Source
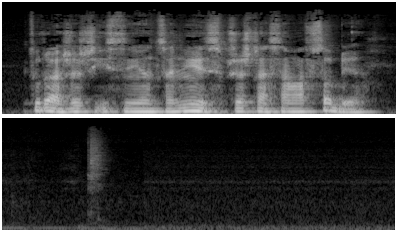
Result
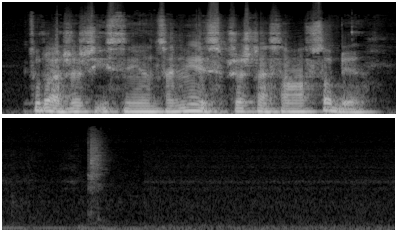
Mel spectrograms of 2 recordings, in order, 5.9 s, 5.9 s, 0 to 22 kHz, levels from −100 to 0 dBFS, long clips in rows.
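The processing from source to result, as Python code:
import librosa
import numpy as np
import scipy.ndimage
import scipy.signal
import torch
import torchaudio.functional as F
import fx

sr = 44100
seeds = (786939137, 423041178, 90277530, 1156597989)

y = fx.high_shelf(x, sr, hz=10000.0, db=-9.5, at=(1.62, 2.45))
y = 10.0 ** (-23.5 / 20.0) * np.tanh(y / 10.0 ** (-23.5 / 20.0))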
